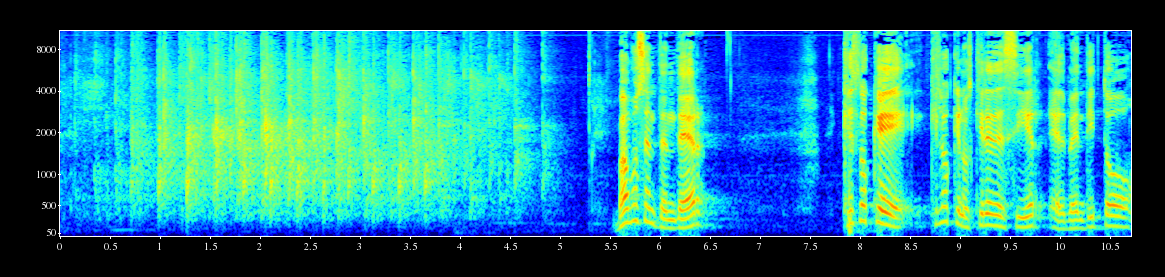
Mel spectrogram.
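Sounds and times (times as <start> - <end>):
small audience applauding: 0.0 - 5.0
speech: 5.6 - 6.6, 7.9 - 10.6.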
